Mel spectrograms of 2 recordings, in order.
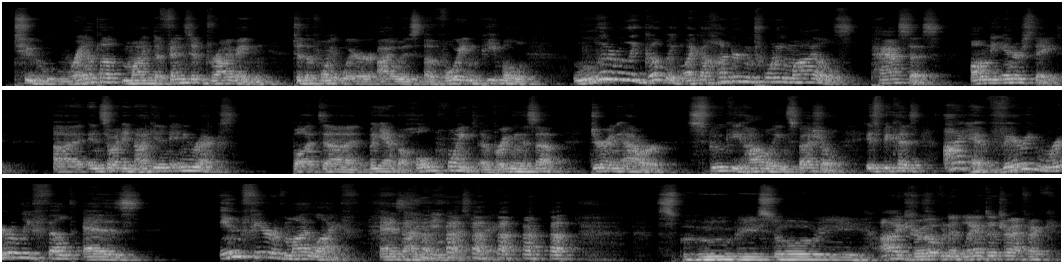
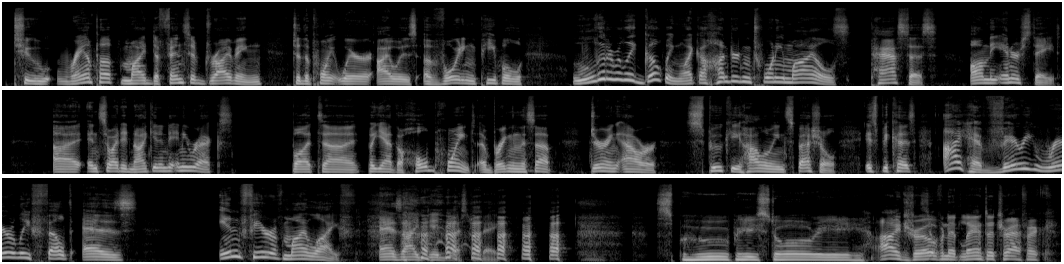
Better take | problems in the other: second | off-mic speech; far // room echo; slight; dies away in 0.4 s

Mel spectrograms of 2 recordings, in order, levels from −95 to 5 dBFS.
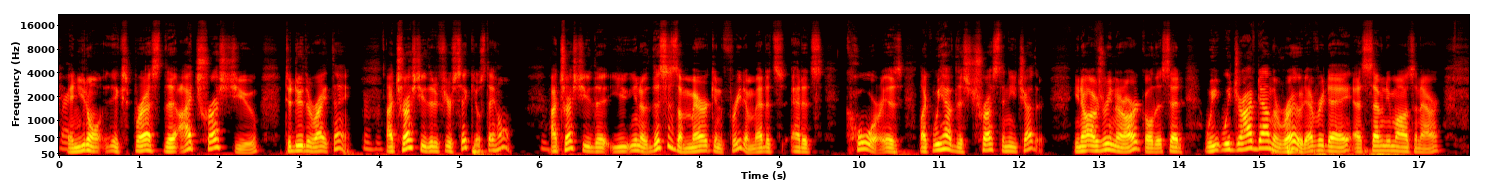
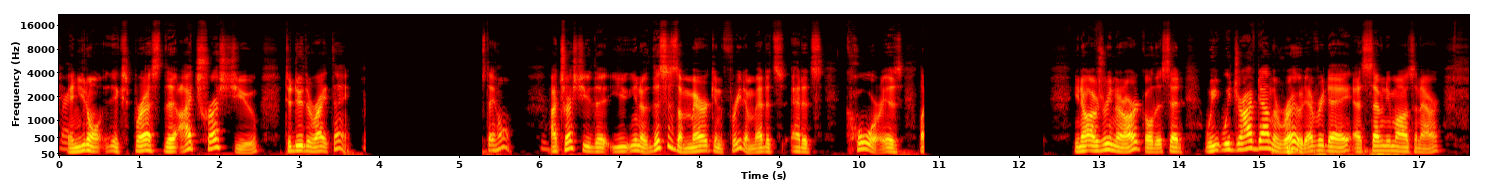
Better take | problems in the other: first | audio cutting out; at 4 s for 1.5 s and at 11 s for 1.5 s

